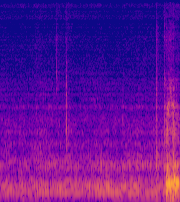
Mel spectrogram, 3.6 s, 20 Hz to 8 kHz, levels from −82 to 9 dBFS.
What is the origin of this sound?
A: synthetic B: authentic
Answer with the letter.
A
